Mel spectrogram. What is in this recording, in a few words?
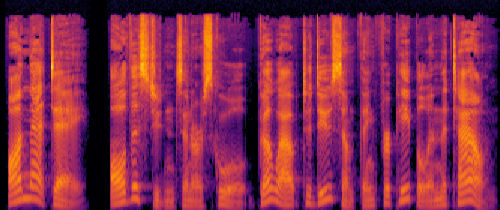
Dictation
